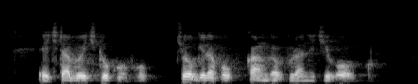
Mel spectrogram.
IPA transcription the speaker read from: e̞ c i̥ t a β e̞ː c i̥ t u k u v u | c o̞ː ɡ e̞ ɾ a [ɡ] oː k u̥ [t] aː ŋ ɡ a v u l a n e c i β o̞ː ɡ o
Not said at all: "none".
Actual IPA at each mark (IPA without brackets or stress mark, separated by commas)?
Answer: k, k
